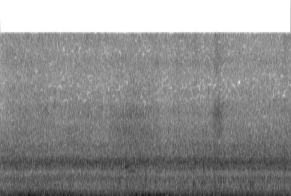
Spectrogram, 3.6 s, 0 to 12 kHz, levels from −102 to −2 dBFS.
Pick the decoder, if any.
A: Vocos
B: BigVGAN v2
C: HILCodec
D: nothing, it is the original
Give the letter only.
D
